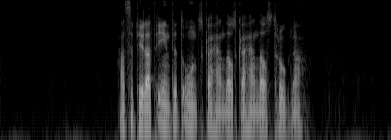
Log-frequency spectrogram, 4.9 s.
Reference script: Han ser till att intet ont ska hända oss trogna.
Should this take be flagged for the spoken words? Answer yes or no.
yes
